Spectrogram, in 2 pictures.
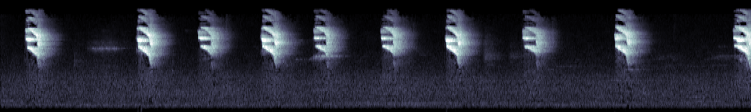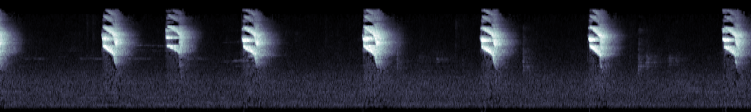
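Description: A bird repeating one short, sharp, high-pitched call, about seventeen times at irregular gaps of one to two seconds.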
